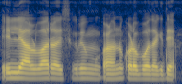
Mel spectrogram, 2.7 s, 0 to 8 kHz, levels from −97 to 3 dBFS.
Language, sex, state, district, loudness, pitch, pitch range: Kannada, male, Karnataka, Koppal, -18 LUFS, 135 Hz, 130-145 Hz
